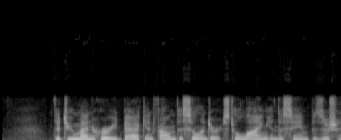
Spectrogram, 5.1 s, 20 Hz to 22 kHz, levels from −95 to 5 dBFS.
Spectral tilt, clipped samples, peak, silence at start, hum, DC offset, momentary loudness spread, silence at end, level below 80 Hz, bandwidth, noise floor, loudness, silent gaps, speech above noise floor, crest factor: -6 dB/octave; under 0.1%; -12 dBFS; 0.8 s; none; under 0.1%; 9 LU; 0 s; -68 dBFS; 7.2 kHz; -60 dBFS; -31 LUFS; none; 30 dB; 20 dB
